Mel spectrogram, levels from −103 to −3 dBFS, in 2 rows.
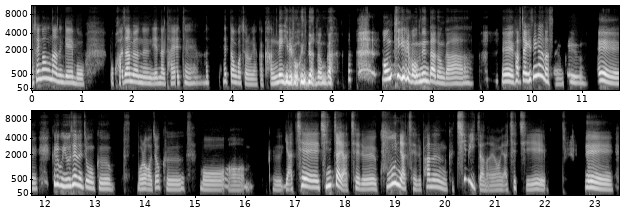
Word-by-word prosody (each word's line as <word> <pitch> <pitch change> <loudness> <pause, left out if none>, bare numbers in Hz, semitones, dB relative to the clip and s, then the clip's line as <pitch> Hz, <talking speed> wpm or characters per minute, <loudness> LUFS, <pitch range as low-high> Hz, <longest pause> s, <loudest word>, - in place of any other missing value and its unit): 생각나는 315 -7 +1
게 210 -1 0
뭐, 170 -4 -5 0.5
뭐 180 - -10
과자면은 210 -4 0
옛날 185 0 -4
다이어트 205 +4 -8
해 185 -1 -8
했 - - -16 0.5
했던 240 -3 -3
것처럼 175 -4 -6
약간 160 0 -13
강냉이를 210 +3 +4
먹는다든가 210 -3 +4 1.0
뻥튀기를 375 +3 +7
먹는다든가 205 -6 +1 0.6
예 240 -2 +4
갑자기 270 +2 +3
생각났어요. 315 - +1
그리고 205 -4 -5 0.3
예예예. 200 -10 +3 0.3
그리고 310 -5 +1
요새는 270 +1 +2
좀 205 -5 -2
그 175 -3 -6 0.5
뭐라고 170 -1 -5
하죠? 210 +7 -8
그 155 +1 -9 0.3
뭐 150 -4 -8
어 140 - -14 0.6
그 145 -1 -12
야채에 220 - 0
진짜 270 +5 +2
야채를 170 -3 -6
구운 310 +5 +2
야채를 170 -6 -5
파는 230 -7 -5
그 - - -25
칩이 - - -4
있잖아요 145 - -11
야채 180 +8 -12
칩 155 0 -8 0.8
예 175 -8 0
205 Hz, 260 characters per minute, -22 LUFS, 175-245 Hz, 1.0 s, 뻥튀기를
